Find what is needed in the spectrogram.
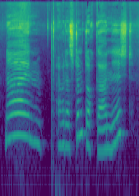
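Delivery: loud, high opening objection; protesting pupil. A narrator's reading. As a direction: contradict the teacher in frustration.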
